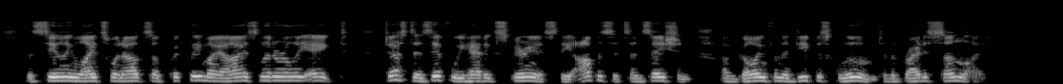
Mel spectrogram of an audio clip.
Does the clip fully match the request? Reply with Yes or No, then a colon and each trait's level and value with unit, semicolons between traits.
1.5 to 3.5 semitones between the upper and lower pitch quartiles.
Yes: average, 3.1 semitones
